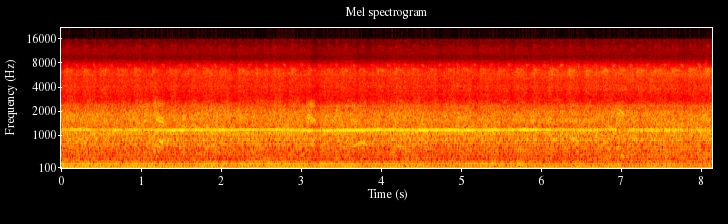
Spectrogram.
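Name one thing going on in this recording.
Traffic hums steadily along a nearby street.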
